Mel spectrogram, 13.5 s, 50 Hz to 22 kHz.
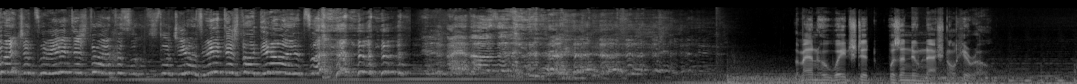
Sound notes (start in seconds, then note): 3.7 people crying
